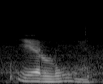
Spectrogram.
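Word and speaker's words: heirloom: बहुत से अल्फाज के शुरू में एच साइलेंट होता है और समटाइम्स डब्ल्यू से पहले भी एच साइलेंट होता है। एग्जांपल्स देखते हैं एच की। एग्जांपल जैसे ऑनेस्ट, ऑनरेबल, इसी तरह एयर और एयरलूम। ये एग्जांपल्स हो सकती हैं कि शुरू में जब एच आता है वो कहाँ कहाँ पे साइलेंट होता है।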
